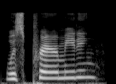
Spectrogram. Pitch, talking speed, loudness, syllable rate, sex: 295 Hz, 155 wpm, -16 LUFS, 3.9 syllables/s, female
